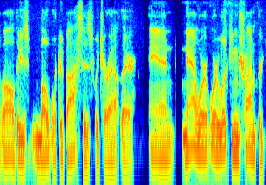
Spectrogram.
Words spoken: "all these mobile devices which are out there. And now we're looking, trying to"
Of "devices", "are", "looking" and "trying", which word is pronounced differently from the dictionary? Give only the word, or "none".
none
